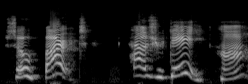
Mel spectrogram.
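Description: A woman's voice: very high-pitched, big pitch swings, slow, sharp tone, heavily acted. A woman voicing a cartoon family, a fussy mother and her children, in a fan-made performance. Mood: chatty.

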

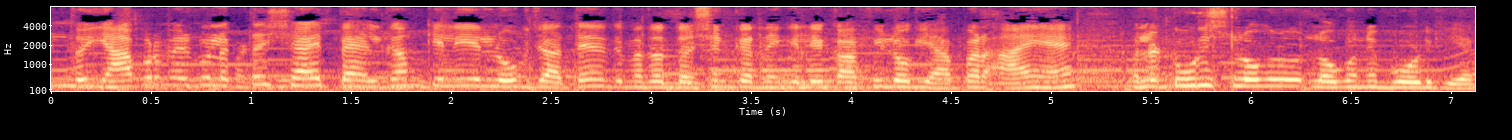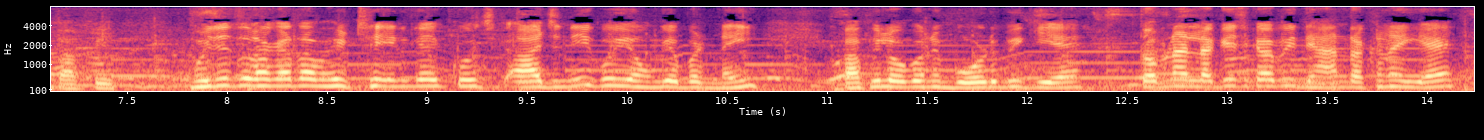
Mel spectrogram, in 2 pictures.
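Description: A young man filming a travel vlog outdoors on a snowy train platform and inside a train, chatting excitedly with his viewers. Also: sits high, fairly quick. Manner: excited, chatty, keeps calling viewers brother. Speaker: travel vlogger. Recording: background music mixed under the voice. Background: music.

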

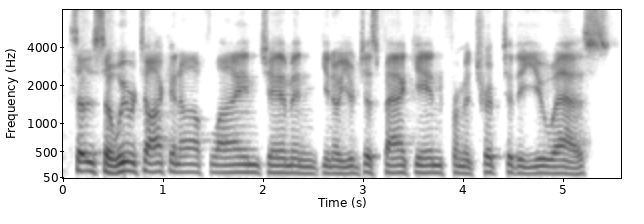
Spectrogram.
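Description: A man's voice: medium pitch, fairly even intonation, normal speed. A middle-aged man from Canada hosting an interview over a video call, friendly and full of "you know" fillers. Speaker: podcast host. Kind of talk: casual interview chat. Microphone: video call, desk mic.

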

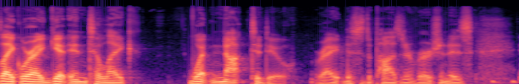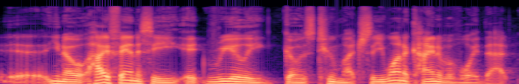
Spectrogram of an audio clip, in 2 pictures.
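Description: A man giving casual screen-share commentary, thinking aloud in a rambling, hesitant way with wry, self-deprecating humour. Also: low voice. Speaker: solo tabletop roleplayer, video host. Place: indoors at a computer, screen recording.

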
